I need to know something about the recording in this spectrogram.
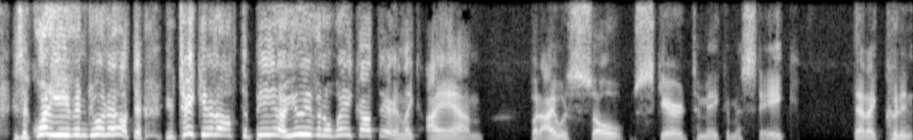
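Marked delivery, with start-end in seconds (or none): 0.4-4.0 very high, very loud, shrill, rattled-off screaming. Speaker retells his coach looking at him and yelling; retelling a coach's screaming. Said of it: "he just starts screaming".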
